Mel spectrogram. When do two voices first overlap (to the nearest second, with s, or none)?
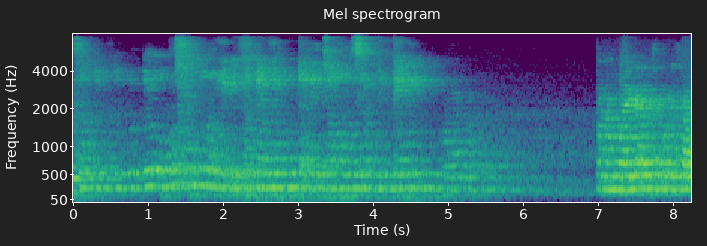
none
